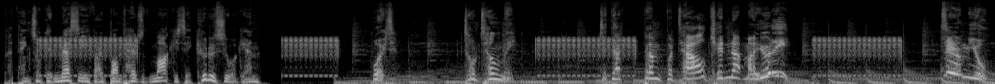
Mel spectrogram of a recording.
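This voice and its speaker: A man's voice: high-pitched, very animated, moderate pace, long pauses, over music. A man playing a dramatic, paranoid young self-styled mad scientist in a visual novel fan dub, theatrical, brooding and self-important. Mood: indignant, worried. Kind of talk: visual novel fan dub, first-person narration and dialogue.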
